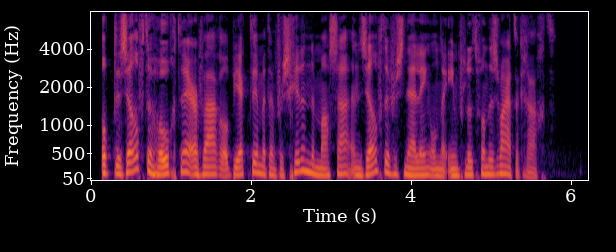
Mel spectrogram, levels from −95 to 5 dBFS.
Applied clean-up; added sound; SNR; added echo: none; none; none; none.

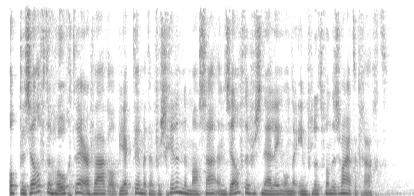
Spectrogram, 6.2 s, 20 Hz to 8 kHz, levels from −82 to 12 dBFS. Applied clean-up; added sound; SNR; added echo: none; none; none; reverberation time 1.0 s.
